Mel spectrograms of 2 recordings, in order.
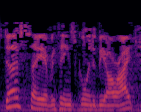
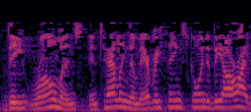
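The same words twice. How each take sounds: First: Does lifted and leaned on, rising; emphatic does, rest of the line plain; stress on does. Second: Said in the usual way. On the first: Shown as a demonstration. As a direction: push the word does to confirm it.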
